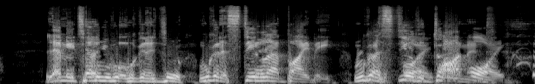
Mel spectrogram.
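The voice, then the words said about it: Cockney tough-guy voice. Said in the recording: “your American Batman was Cockney ... that's my Jason Statham. That's my like muscle in a heist.”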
